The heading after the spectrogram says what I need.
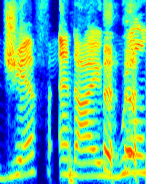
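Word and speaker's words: GIF: It's like somebody kicks the door of the inn just like wide open and goes, "It's pronounced Jiff, and I will not be taking questions."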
